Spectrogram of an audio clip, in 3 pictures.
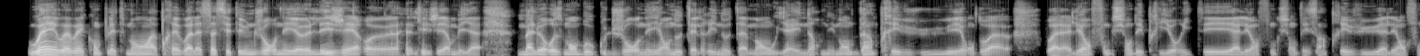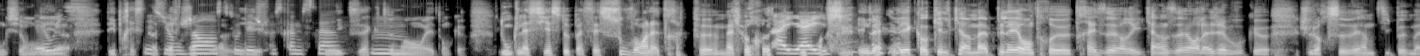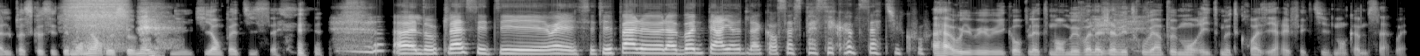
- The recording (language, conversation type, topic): French, podcast, Comment poses-tu des limites (téléphone, travail) pour te reposer ?
- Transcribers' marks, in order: chuckle; stressed: "d'imprévus"; "intervenaient" said as "intervaient"; stressed: "souvent"; laughing while speaking: "malheureusement"; other noise; chuckle; teeth sucking; chuckle; other background noise; laughing while speaking: "quand ça se passait comme ça du coup"; tapping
